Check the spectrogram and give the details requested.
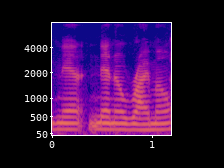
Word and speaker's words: NaNoWriMo: pronounce them yeah well because it's National Novel Writing Month yeah so it would be NaNoWriMo okay three-day novel there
